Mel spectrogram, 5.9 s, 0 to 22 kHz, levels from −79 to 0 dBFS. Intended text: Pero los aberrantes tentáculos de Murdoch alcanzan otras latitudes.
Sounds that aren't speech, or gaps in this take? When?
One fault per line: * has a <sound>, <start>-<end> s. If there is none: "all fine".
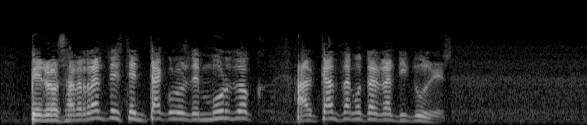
all fine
